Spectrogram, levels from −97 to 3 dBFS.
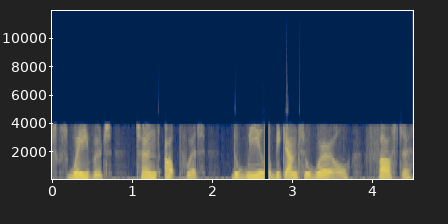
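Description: A speech recording carried over a G.711 telephone path, so everything above 4 kHz is gone, and it has one clear case of packet loss filled with silence. At 2.66 s the audio drops out completely for 60 ms, through 2.72 s, with hard edges going in and coming out. That length fits three consecutive 20 ms packets going missing, with the receiver playing plain silence in their place instead of concealing the gap.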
